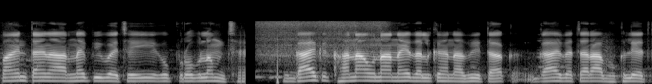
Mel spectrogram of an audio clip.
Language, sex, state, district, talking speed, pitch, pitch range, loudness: Maithili, male, Bihar, Samastipur, 220 wpm, 155 Hz, 150-165 Hz, -17 LUFS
